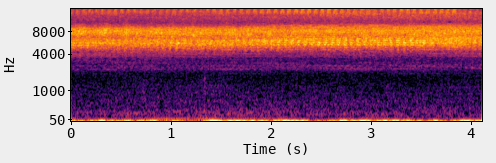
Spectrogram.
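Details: Massed summer cicadas buzzing in a modern hillside neighbourhood of Nisshin, Aichi, Japan, 1 PM, 28 July 2021; an unvarying high electric hiss fills the air, with soft low background hum.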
